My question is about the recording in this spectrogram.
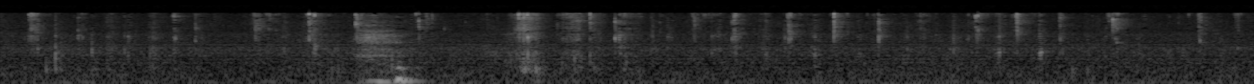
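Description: Soft chewing and mouth sounds of someone eating bean sprout soup with rice, with scattered small clicks throughout and one louder mouthful about four seconds in.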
